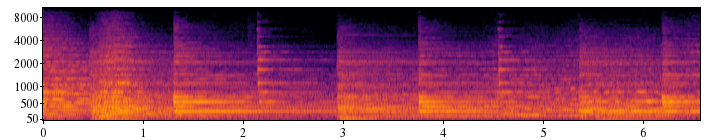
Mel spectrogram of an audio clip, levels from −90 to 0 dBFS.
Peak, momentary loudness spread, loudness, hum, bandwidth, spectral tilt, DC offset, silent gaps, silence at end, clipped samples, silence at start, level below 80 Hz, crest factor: -8 dBFS; 9 LU; -26 LUFS; none; 9 kHz; -7.5 dB/octave; under 0.1%; none; 0 s; under 0.1%; 0 s; -44 dBFS; 16 dB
